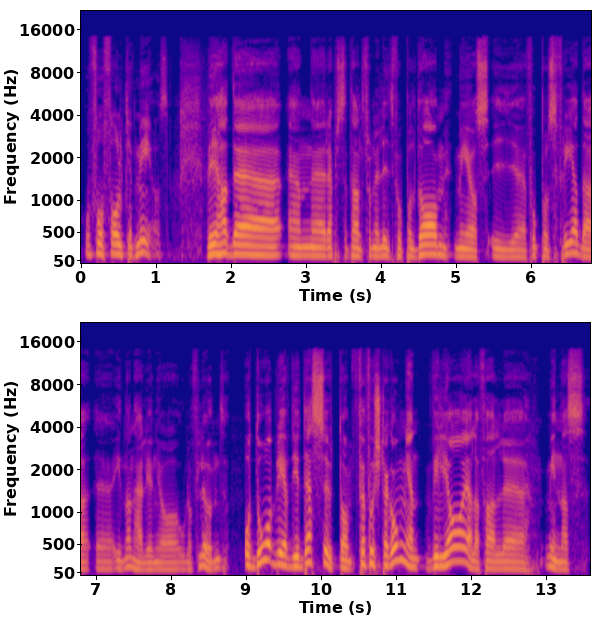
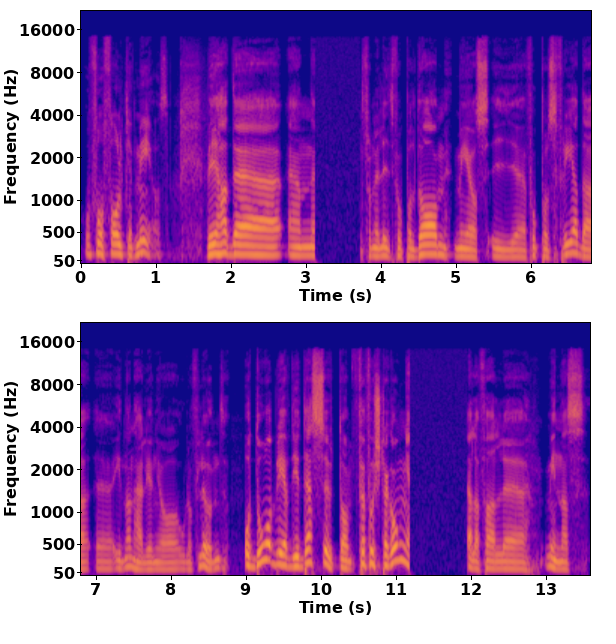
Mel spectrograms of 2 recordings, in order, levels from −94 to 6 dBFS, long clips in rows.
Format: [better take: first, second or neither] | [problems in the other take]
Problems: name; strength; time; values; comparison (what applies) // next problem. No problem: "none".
first | audio cutting out; at 3 s for 0.5 s and at 11 s for 1 s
